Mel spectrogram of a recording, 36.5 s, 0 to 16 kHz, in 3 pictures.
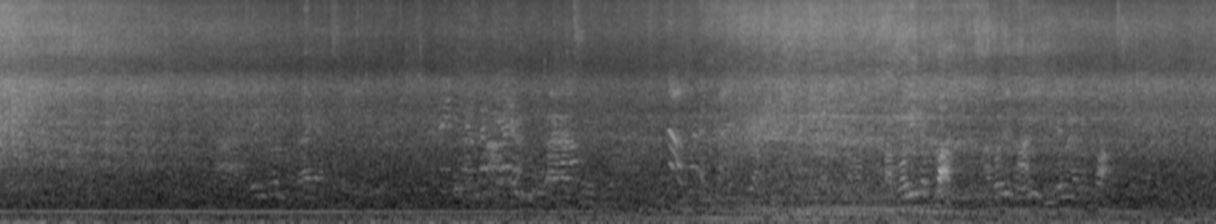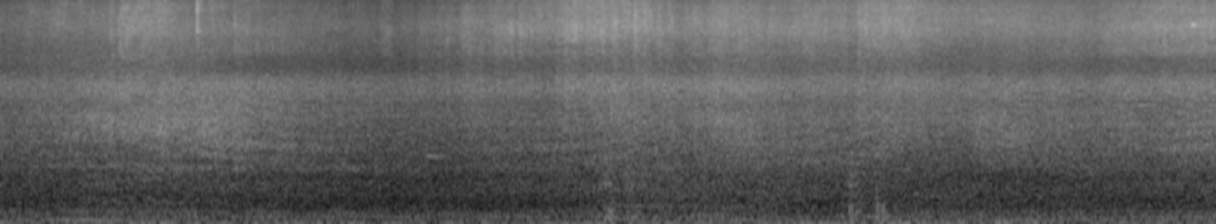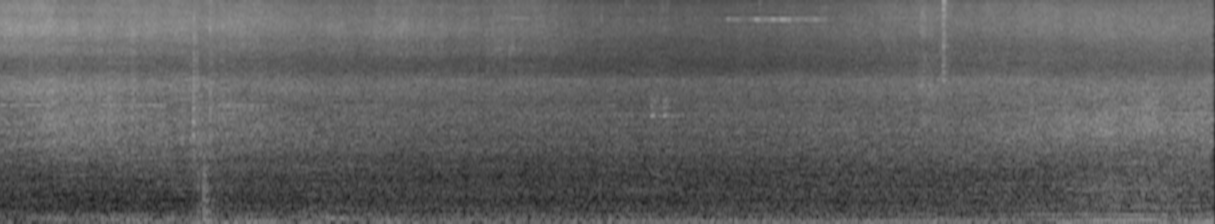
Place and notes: Muzha, Taipei - Bus stop
in front of the Bus stop, Sony PCM D50 + Soundman OKM II
Taipei City, Taiwan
